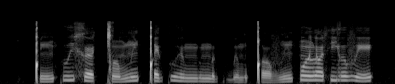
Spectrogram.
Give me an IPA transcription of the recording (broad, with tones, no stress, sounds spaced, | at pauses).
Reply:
ǃ ĩ˩˧ kʷ i˥ x œ˧ ǀ ɔ̃˩˧ m ĩ˥ ǃ ɛ˧˥ kʷ ɦ ʏ˧ m ʏ˧ m ɛ˩ kʷ ɓ ə˩ m ǃ ɔ˩ v ĩ˧˥ p ɔ̃˥ l ɔ˥ s j ɤ˥ v e˧˥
